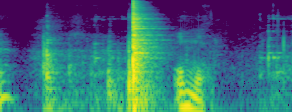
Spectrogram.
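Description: A sharp knock sounds as equipment is set down.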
